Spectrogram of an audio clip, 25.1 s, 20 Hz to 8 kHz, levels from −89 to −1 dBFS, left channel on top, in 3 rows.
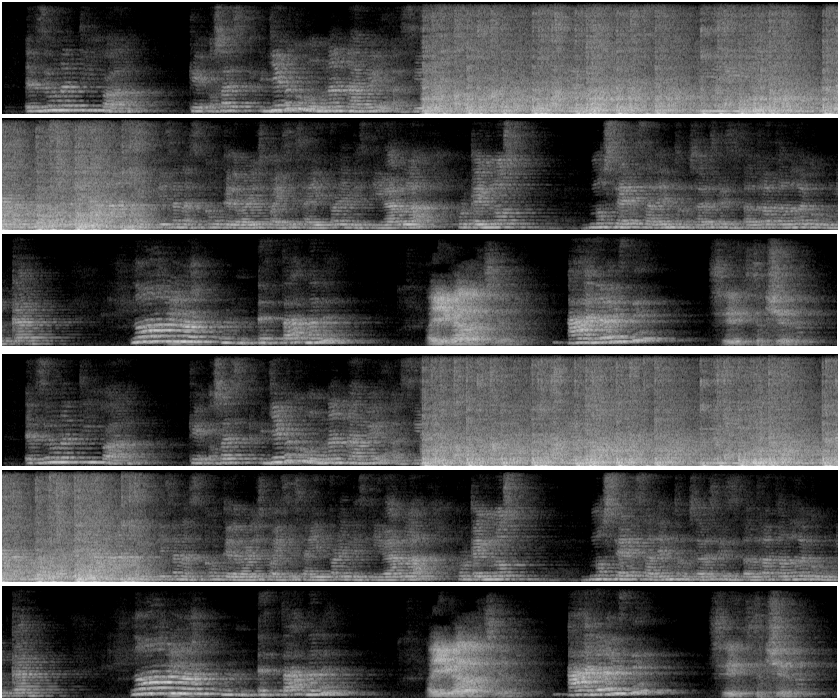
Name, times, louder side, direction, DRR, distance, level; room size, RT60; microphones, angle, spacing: voice 1, 0.2-1.3 1.9-6.1 6.9-13.5 14.1-17.1 18.0-20.1 22.4-23.2, equal, 20° right, -8 dB, 1.0 m, -31 dB
sound 1, 4.2-9.7, equal, 65° right, 1.1 m, -22 dB
voice 2, 20.9-21.9 23.8-24.7, equal, ahead, -10 dB, 0.4 m, -29 dB
2.8 x 2.0 x 2.6 m, 0.94 s
head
